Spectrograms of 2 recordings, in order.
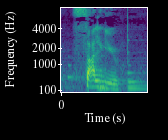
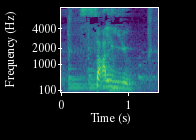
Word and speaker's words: salut: So your first basic greeting is salut. How do we say this word? Salut. S-A-L-U-T. On pronounce, we pronounce like salut.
